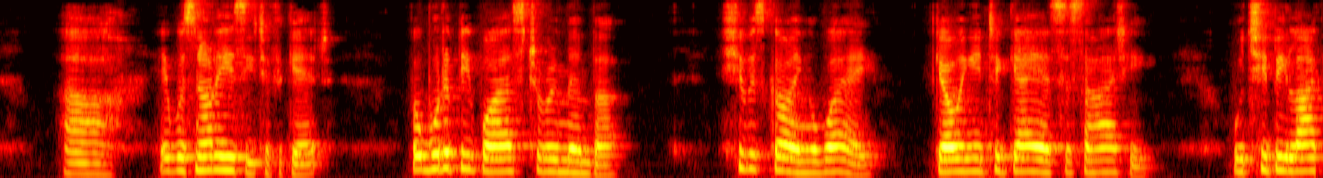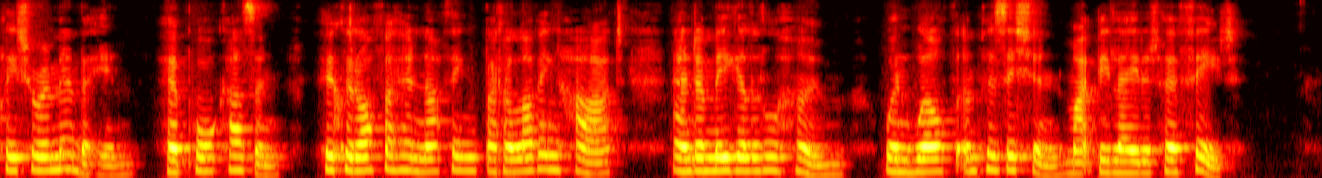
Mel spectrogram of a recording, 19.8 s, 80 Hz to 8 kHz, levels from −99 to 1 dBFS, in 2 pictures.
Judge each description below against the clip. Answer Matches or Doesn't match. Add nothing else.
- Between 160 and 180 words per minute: Matches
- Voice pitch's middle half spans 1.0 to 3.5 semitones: Matches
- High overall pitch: Matches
